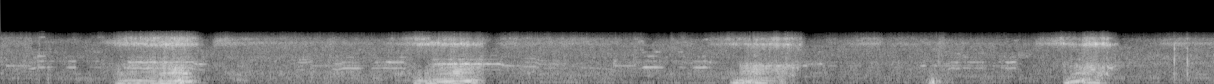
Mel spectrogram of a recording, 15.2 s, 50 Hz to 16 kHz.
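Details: Loud, rattling snores on each breath in, about 16 a minute, with quiet breathing between and faint background sound: snoring.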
